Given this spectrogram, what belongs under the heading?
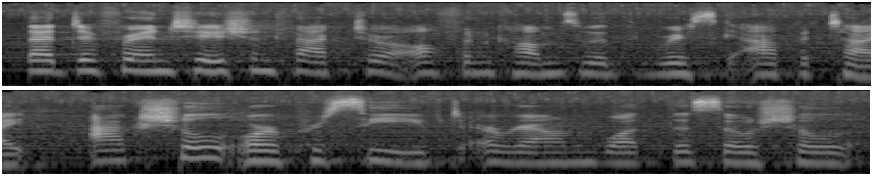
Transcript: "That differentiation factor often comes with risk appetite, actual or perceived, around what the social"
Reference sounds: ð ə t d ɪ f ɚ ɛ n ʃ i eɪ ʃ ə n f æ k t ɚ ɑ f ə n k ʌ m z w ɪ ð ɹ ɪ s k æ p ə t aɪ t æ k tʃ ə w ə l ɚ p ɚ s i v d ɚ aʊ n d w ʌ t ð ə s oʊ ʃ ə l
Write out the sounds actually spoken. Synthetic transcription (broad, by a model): ð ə t d ɪ f ɚ ɛ n ʃ i eɪ ʃ ə n f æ k t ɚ ɑ f ə n k ʌ m z w ɪ ð ɹ ɪ s k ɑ p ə t aɪ t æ k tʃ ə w ə l ɚ p ɚ s i v d ɚ aʊ n d w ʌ t ð ə s oʊ ʃ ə l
